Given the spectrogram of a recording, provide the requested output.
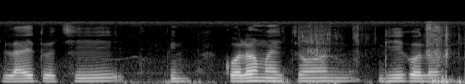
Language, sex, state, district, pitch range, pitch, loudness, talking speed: Odia, male, Odisha, Sambalpur, 140-150 Hz, 145 Hz, -19 LUFS, 105 wpm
